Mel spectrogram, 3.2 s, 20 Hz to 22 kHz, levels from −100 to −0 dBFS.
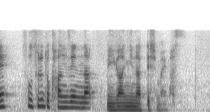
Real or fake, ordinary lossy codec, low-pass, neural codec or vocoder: fake; none; 7.2 kHz; codec, 16 kHz in and 24 kHz out, 1 kbps, XY-Tokenizer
